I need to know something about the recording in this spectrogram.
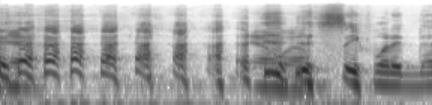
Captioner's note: laughter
